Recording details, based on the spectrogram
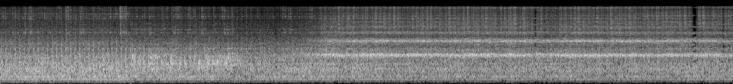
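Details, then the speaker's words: New Grizzly G0561 horizontal bandsaw cutting aluminium with the stock 6 TPI blade: motor drone, then a steady high ringing squeal as the teeth bite; blade chatter, suspected from too-coarse teeth, later swapped for a 12 TPI blade. "so i'm getting uh quite a bit of chatter uh again i suspect it's because the the teeth on this are too coarse"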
